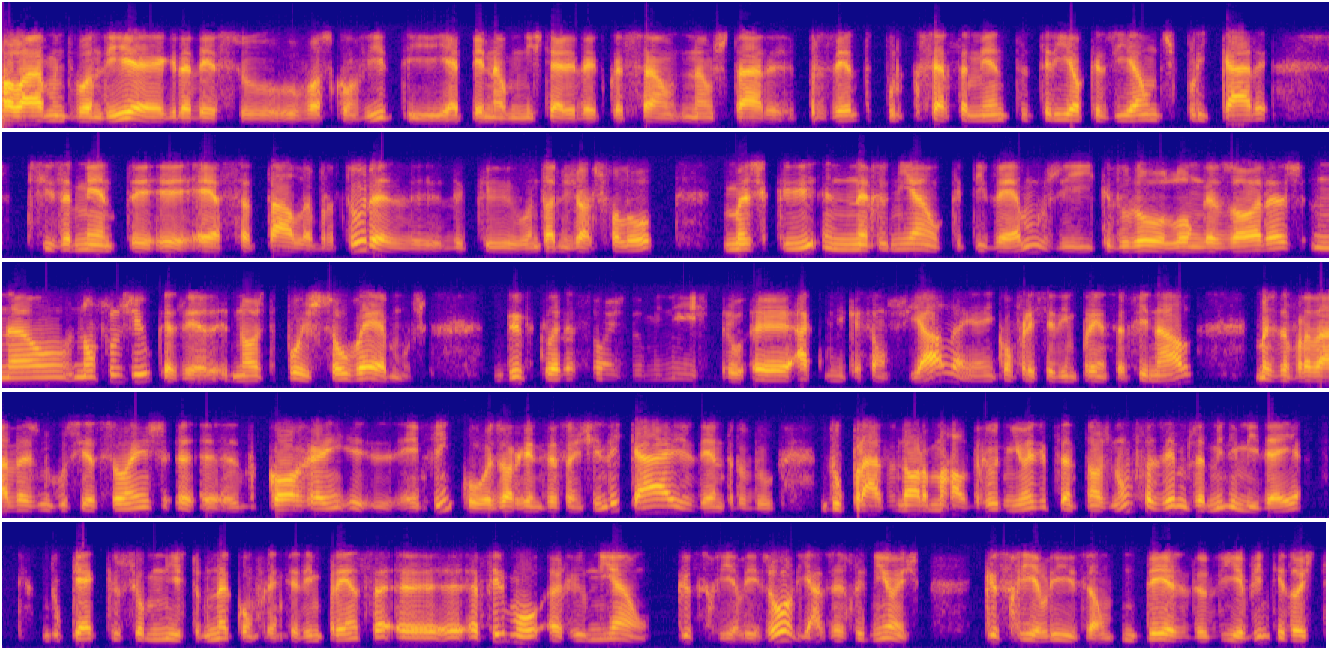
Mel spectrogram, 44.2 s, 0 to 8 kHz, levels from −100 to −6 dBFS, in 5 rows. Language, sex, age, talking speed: Portuguese, male, 50-69, 160 wpm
